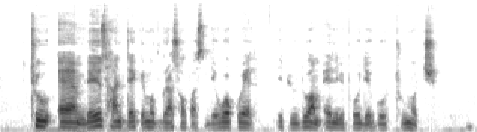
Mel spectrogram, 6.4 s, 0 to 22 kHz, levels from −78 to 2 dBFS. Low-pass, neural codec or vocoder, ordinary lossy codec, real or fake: 19.8 kHz; vocoder, 44.1 kHz, 128 mel bands every 512 samples, BigVGAN v2; none; fake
